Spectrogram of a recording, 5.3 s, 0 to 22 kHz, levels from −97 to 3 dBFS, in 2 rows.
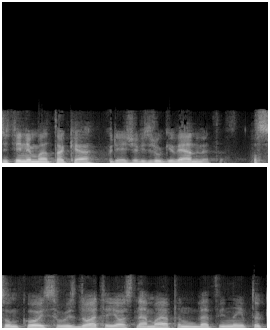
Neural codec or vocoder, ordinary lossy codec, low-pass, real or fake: codec, 16 kHz, 1 kbps, X-Codec, HuBERT features, trained on LibriSpeech; AAC, 32 kbps; 7.2 kHz; fake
